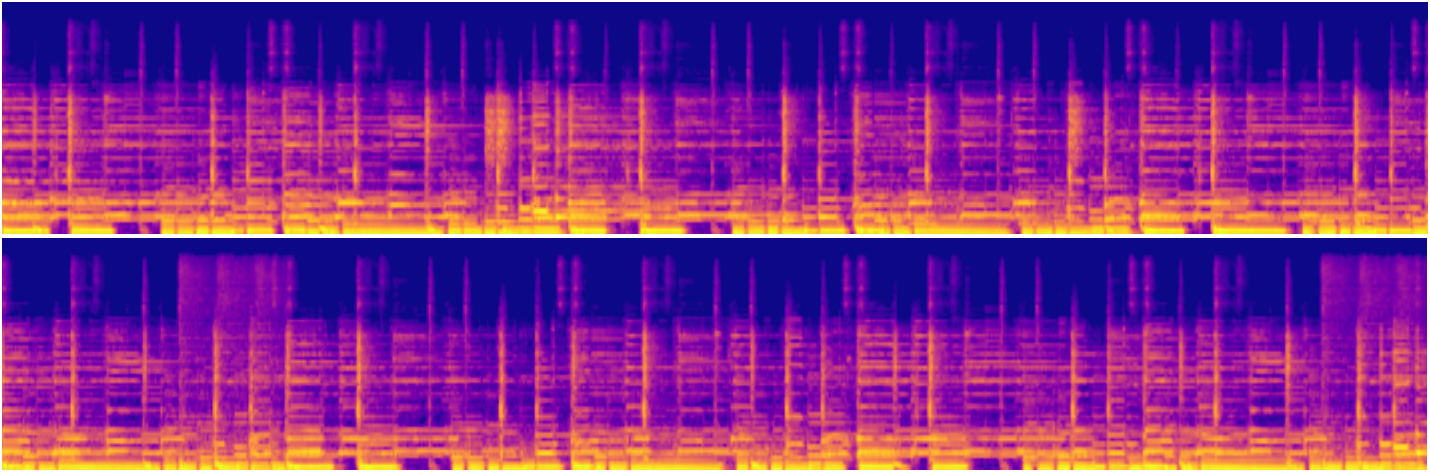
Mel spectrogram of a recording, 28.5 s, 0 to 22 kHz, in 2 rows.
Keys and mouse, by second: 7.7 double click, 7.7 space, 19.9 double click, 23.8 right click.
